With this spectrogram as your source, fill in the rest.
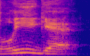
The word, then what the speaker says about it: Legette: he he already has no one said it's Lee no since the summer saying it's liette Le get Le okay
